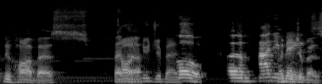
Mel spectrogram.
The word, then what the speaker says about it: Nujabes: How did you pronounce it, consumer? Nujabes.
